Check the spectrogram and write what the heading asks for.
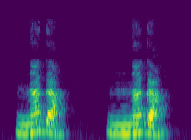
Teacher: The unstressed O is pronounced as a.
